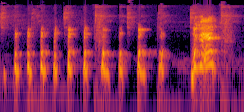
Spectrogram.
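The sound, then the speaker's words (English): A person imitates a chicken, voicing a quick, steady run of about ten clucks before ending on a louder, drawn-out squawk that rises in pitch. “The first one's a chicken, so.”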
